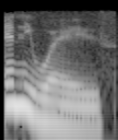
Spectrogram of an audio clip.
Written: anyways

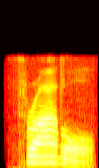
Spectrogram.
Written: throttle

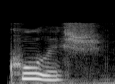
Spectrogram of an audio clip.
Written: coolish

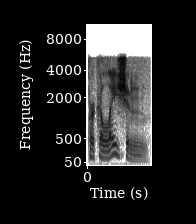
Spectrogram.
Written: percolation

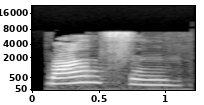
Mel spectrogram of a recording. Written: ronson

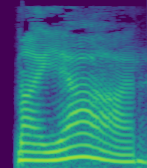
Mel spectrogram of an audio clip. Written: Maillart

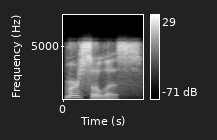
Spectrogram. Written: merciless

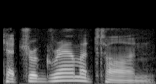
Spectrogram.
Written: tetragrammaton

